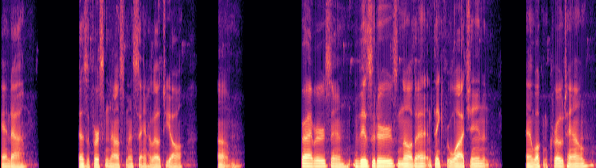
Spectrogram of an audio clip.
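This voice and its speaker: A man in his thirties with a drawl hosts a live game stream from home, talking in a loose folksy ramble that drifts off mid-thought. His voice is gravelly with an everyday middle pitch. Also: flat delivery, a little slow, pauses often, a little mellow. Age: 30s. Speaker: live-stream gaming host.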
